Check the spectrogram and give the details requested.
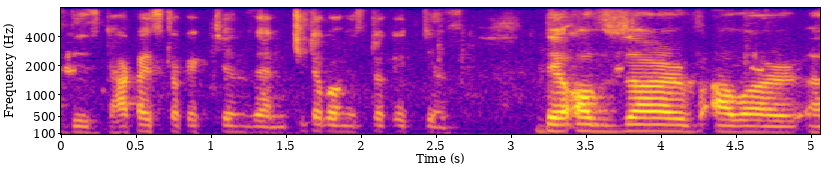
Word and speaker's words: Chittagong: Apparently, how do you pronounce it? Chittagong. Chittagong.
